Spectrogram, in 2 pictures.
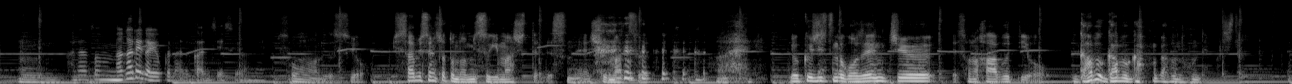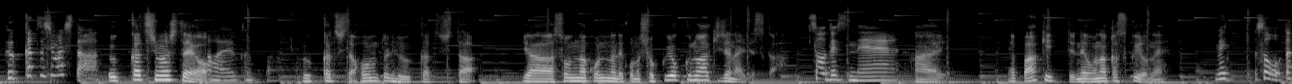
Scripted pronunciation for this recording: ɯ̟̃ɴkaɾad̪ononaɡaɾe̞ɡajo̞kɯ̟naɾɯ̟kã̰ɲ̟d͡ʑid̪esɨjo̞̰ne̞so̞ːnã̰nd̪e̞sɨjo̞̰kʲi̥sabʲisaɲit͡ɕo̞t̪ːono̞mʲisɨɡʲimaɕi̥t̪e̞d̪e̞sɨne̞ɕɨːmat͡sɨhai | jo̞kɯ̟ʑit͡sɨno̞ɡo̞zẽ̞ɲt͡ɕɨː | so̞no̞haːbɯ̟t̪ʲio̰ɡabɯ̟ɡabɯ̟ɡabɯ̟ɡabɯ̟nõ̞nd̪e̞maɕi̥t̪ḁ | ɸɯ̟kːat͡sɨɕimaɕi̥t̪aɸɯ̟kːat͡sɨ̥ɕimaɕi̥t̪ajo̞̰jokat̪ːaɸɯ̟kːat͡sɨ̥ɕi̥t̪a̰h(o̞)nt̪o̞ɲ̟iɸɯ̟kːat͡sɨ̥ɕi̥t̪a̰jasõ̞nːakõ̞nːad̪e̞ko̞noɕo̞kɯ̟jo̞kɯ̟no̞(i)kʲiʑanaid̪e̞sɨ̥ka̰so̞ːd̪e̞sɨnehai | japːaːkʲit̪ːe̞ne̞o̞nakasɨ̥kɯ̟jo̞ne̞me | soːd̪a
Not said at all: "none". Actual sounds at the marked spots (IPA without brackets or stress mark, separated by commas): õ̞, a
